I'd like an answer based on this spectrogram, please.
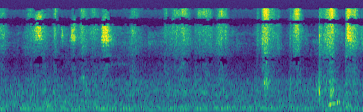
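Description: Gloved fingers rubbing and smearing acrylic paint across a canvas, a soft scratchy rubbing, over a steady low hum.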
